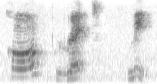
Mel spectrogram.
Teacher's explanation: there's no extra vowel sound in between the letter T and the letter L. So it's just three syllables.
